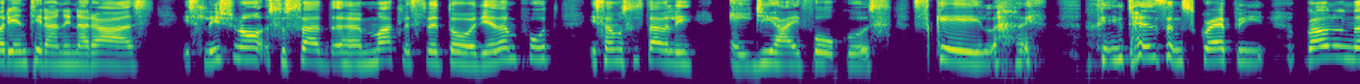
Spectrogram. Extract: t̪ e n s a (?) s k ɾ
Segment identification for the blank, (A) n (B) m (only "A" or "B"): A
